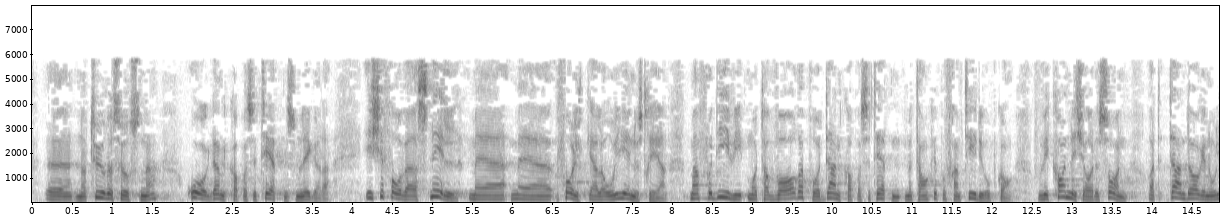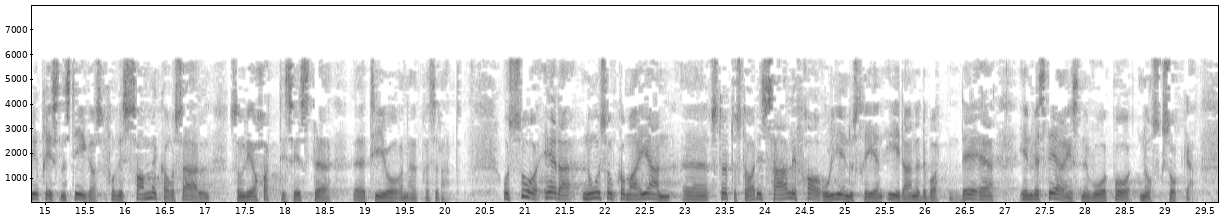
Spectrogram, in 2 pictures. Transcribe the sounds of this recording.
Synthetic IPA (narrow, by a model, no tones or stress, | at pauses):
nɑt̪ʰʉːɾɛsʉɾsənə | oːɡd̪ɛnkʰɑpɑsɪt̪ʰeːt̪nsɔmlɪɡːəd̪æ̰ɾ | ɪçːəfɔɾɔʋæːɾəsnɪlːmɛmɛfɔlkɛlːəɾʊljəɪnd̪ʉst̪ʁiːə̰nmɛnfɔdiːʋɪmɔt̪ʰɑːʋɑːɾəpʰɔd̪ɛnkʰɑpɑsɪt̪ʰeːt̪n̩mɛt̪ʰɑŋkəpʰɔfɾɛmt̪ʰiːd̪ɪʊpɡɑŋ | fɔɾʋɪkʰɑnɪçːəhɑːd̪ɛsɔnː | ɑt̪d̪̥ɛnd̪ɑːɡənʊljəpʰʁiːsənəst̪iːɡəʁsɔ̥foːɾʋɪsɑmːəkʰɑʁʊsæːlnsɔmʋɪhɑɾhɑt̪ːd̪ɪsɪst̪ə | t̪ʰiːoːʁənəpʰʁɛsɪd̪ɛ̰nt̪ | ɔsɔɛd̪ɛnuːəsɔmkʰɔmːəɾɪjɛnːst̪œt̪ːəst̪ɑːd̪ɪsæːʁlɪfɾʁɑʊljəɪnd̪ʉst̪ʁiːənɪd̪ɛnːəd̪ɛbɑt̪n̩d̪ɛɛɪnʋɛst̪eːɾɪŋsnɪʋoːpʰɔnɔsksɔkʰːə̰ɾ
